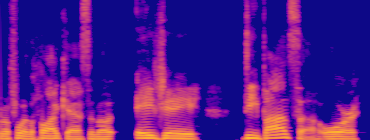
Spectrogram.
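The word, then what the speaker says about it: Dybantsa: Debonsa. Just forget the T's. They are silent. Debonsa.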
